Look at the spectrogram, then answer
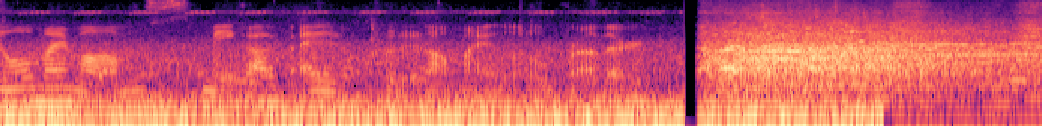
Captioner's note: audience laughs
